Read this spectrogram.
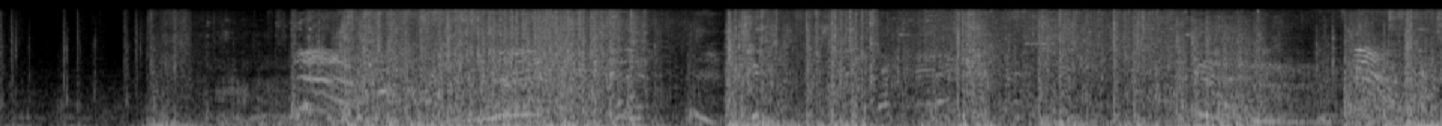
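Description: Spells and weapons clash and burst in a fast fight.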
